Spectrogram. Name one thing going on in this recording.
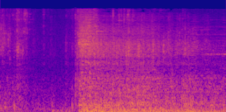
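A sword swings through the air.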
